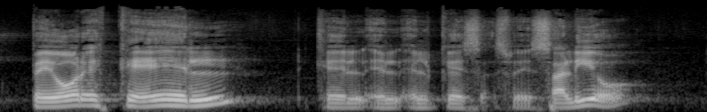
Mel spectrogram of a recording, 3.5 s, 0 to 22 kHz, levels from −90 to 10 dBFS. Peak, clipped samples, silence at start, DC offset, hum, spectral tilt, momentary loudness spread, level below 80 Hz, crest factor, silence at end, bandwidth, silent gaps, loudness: -4 dBFS; under 0.1%; 0.15 s; under 0.1%; none; -4 dB/octave; 11 LU; -60 dBFS; 18 dB; 0.4 s; 17.5 kHz; none; -21 LUFS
